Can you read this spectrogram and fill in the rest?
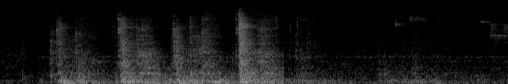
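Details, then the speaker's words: Mini 4WD trophy truck build with the wheel worked to full steering lock on each side, giving bursts of dry scraping as the CV boot rubs; the joint still turns at full lock. "You can hear the boot making some noise, but at full lock, it can still turn. Full lock the other side, can still turn."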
